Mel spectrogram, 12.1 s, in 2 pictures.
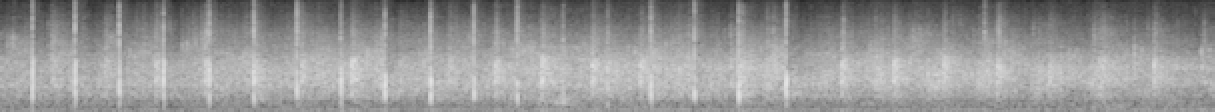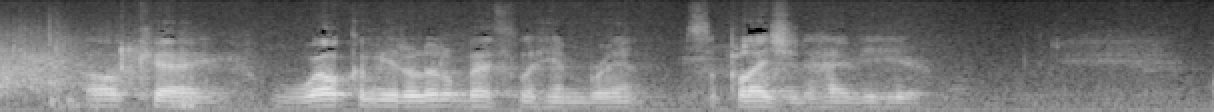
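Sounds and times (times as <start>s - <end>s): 
congregation applauding at a church service: 0.0s - 7.2s
speech: 6.8s - 10.8s.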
